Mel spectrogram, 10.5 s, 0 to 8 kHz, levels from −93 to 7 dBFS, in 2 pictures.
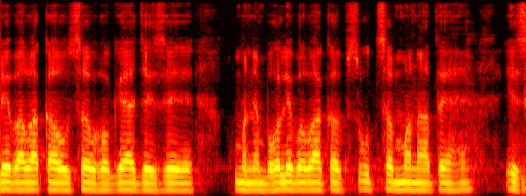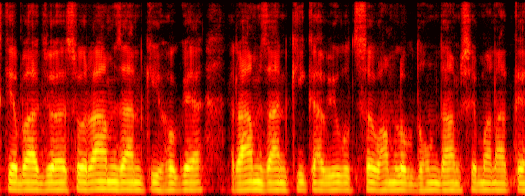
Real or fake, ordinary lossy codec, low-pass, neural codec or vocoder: fake; none; none; codec, 16 kHz, 4.8 kbps, FACodec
